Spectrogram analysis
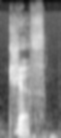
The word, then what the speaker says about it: GIF: defeat its purpose but the way I pronounce it is with a soft G GIF you can pause and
